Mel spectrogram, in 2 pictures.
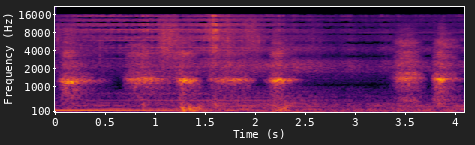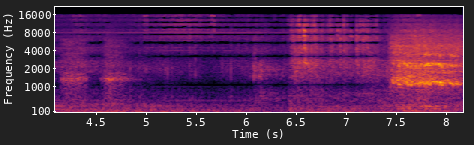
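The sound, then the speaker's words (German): A car brakes at a red light on empty streets, giving a drawn-out tire screech. The rough, continuous squeal carries a steady whine and holds a fairly even loudness for several seconds. “Obwohl keine anderen Autos mehr fahren, bremse ich bei roten Ampeln ab.”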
